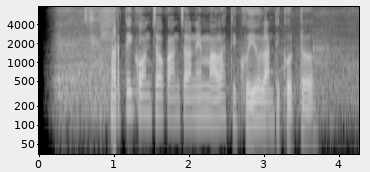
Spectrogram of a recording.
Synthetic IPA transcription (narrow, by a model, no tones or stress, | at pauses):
ŋərt̪ikɔɲt͡ʃɔkɔɲt͡ʃɔnemalahd̪̥i̤ɡ̥ṳjuland̪̥i̤ɡ̥o̤ɖ̥ɔ̤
